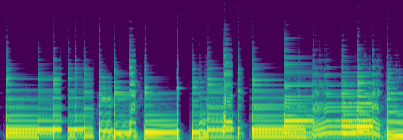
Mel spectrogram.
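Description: Solo electric bass strung with DR Dragon Skin+ strings, played fingerstyle: a run of plucked notes, some cut short with brief stops between them. About six seconds in, a note's pitch glides up and is held, then glides back down near the end.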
